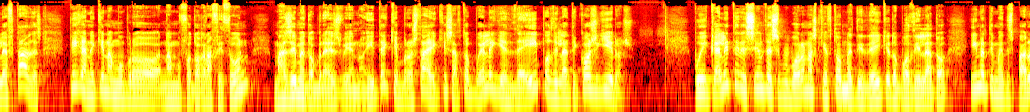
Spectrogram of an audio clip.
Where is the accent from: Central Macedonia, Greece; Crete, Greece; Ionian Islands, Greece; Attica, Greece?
Crete, Greece; Heraklion; Εδώ στο Ηράκλειο, στον τόπο μου, εδώ που μένω.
